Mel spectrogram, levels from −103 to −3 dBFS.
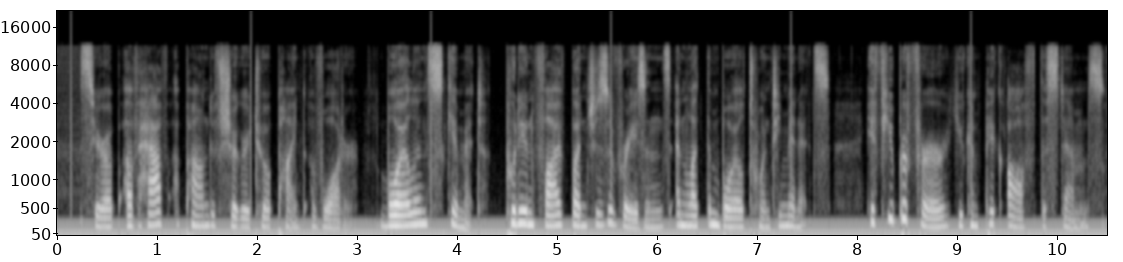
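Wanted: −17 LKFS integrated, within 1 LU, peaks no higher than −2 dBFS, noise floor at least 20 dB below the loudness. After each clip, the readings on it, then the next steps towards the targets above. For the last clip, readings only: number of clicks 6; mains hum 50 Hz; hum harmonics up to 250 Hz; level of the hum −30 dBFS; integrated loudness −24.5 LKFS; sample peak −4.5 dBFS; target loudness −17.0 LKFS
→ click removal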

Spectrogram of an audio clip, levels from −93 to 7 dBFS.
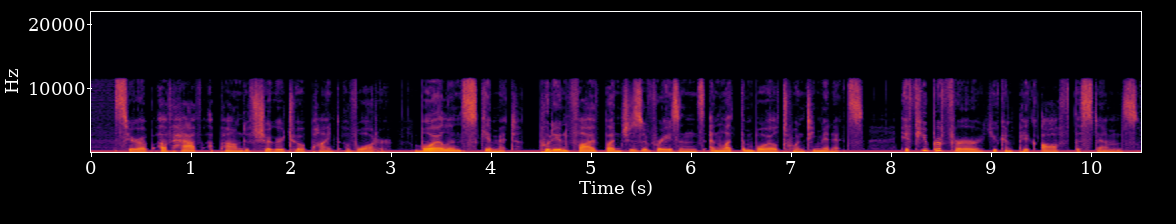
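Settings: number of clicks 0; mains hum 50 Hz; hum harmonics up to 250 Hz; level of the hum −30 dBFS
→ mains-hum notches 50/100/150/200/250 Hz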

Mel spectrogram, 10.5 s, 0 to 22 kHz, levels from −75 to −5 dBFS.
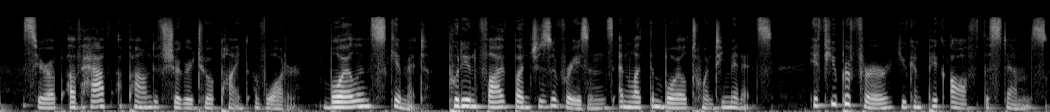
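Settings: mains hum none found; integrated loudness −25.0 LKFS; sample peak −5.5 dBFS; target loudness −17.0 LKFS
→ level +8 dB
brickwall limiter −2 dBFS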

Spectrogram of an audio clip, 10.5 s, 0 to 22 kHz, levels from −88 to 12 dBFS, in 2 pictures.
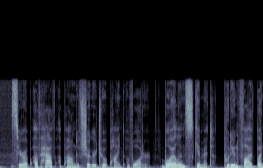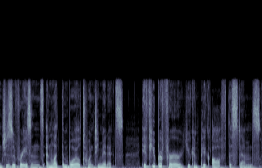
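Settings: integrated loudness −17.5 LKFS; sample peak −2.0 dBFS; background noise floor −42 dBFS

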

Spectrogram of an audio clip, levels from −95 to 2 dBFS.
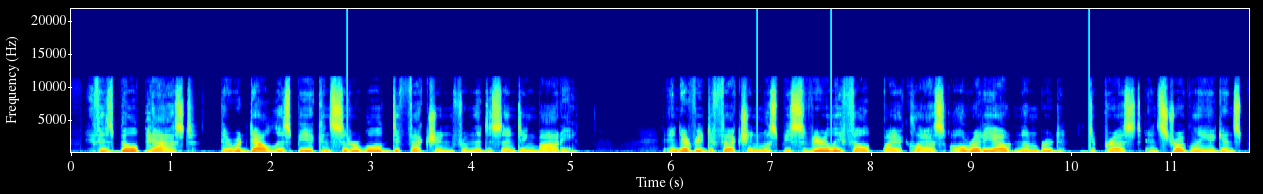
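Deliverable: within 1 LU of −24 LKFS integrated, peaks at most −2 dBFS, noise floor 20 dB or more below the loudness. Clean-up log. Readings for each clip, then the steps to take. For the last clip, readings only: number of clicks 4; integrated loudness −30.5 LKFS; sample peak −12.0 dBFS; target loudness −24.0 LKFS
→ click removal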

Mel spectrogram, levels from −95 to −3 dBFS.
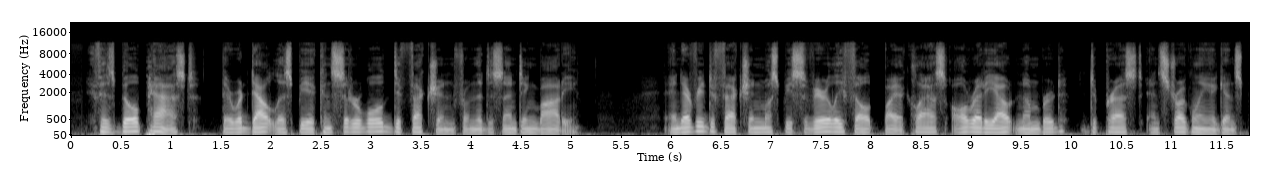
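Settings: number of clicks 0; integrated loudness −30.5 LKFS; sample peak −12.0 dBFS; target loudness −24.0 LKFS
→ level +6.5 dB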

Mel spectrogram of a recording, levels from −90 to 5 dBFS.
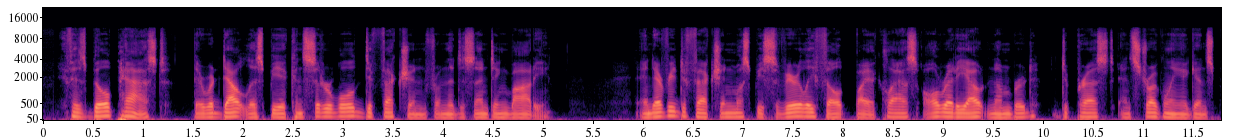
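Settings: integrated loudness −24.0 LKFS; sample peak −5.5 dBFS; background noise floor −55 dBFS

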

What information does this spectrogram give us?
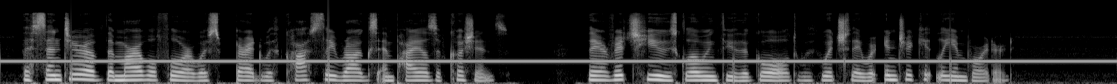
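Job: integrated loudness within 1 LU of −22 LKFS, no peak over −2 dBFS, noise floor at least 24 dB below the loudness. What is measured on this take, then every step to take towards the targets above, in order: number of dropouts 5; longest dropout 9.6 ms; interfering tone 1,100 Hz; level of the tone −24 dBFS; integrated loudness −19.5 LKFS; sample peak −2.5 dBFS; target loudness −22.0 LKFS
→ repair the gap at 0:00.71/0:03.28/0:07.33/0:08.44/0:09.50, 9.6 ms
notch filter 1,100 Hz, Q 30
level −2.5 dB

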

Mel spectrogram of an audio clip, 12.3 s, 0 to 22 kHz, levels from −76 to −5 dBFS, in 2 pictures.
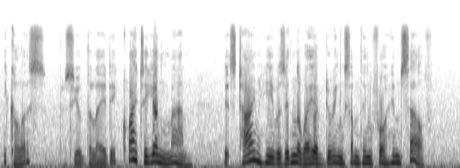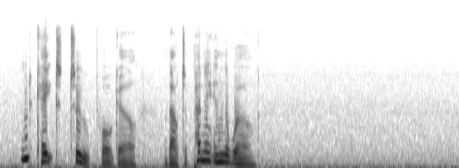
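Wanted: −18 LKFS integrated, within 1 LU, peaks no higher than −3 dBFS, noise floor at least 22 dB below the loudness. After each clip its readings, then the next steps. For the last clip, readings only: share of clipped samples 0.7%; peaks flattened at −11.5 dBFS; background noise floor −41 dBFS; target noise floor −45 dBFS; integrated loudness −22.5 LKFS; sample peak −11.5 dBFS; target loudness −18.0 LKFS
→ clipped peaks rebuilt −11.5 dBFS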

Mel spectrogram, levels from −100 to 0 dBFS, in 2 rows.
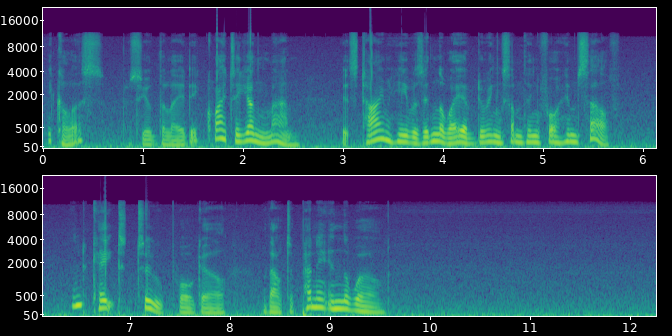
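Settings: share of clipped samples 0.0%; background noise floor −41 dBFS; target noise floor −44 dBFS
→ noise reduction from a noise print 6 dB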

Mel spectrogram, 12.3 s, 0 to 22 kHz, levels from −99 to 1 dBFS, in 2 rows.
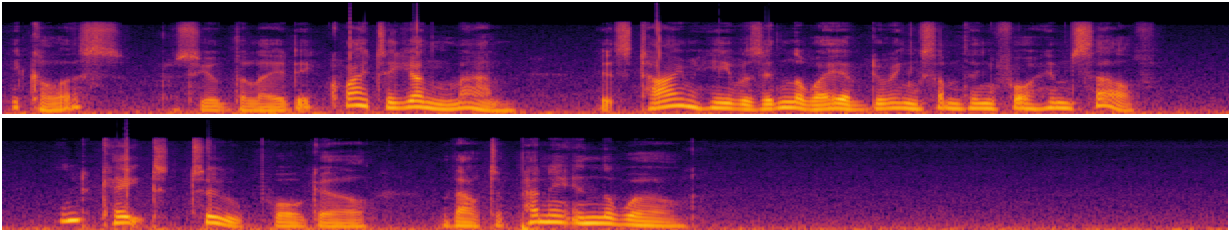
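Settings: background noise floor −47 dBFS; integrated loudness −22.0 LKFS; sample peak −2.5 dBFS; target loudness −18.0 LKFS
→ level +4 dB
brickwall limiter −3 dBFS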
